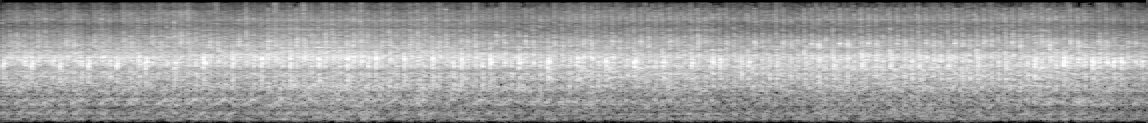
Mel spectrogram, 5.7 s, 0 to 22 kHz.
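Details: Lada Priora idling with a sharp, fairly regular tapping about 3.5 per second; oil pan removed, camshafts replaced and lifters repaired without effect, piston ruled out; knock source still undetermined.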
